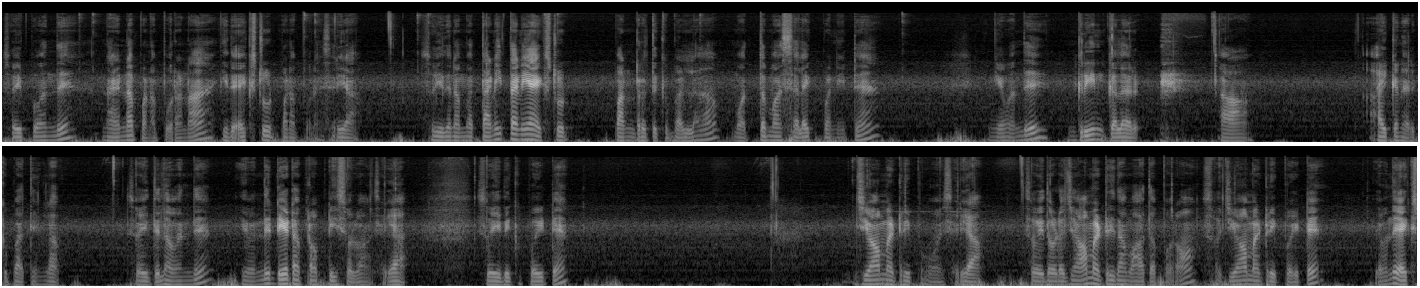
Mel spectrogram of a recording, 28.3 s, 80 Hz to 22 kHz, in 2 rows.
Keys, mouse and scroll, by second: 0.8 click, 3.1 click, 3.6-4.1 scroll up 1, 4.1 scroll up 1, 4.2 click, 5.4 click, 7.0-9.1 drag, 17.5 click, 20.8-22.1 scroll down 3, 22.1-22.6 scroll down 1, 22.7-26.1 drag.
